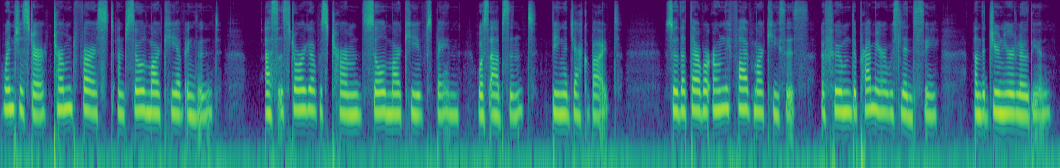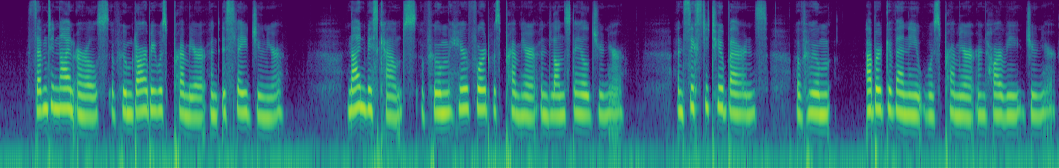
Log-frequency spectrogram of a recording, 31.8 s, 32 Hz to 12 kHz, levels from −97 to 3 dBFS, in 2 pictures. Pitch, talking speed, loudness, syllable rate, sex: 220 Hz, 135 wpm, -18 LUFS, 4.5 syllables/s, female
